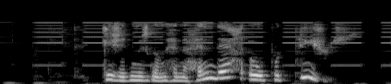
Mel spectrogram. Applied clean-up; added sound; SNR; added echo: classical method log-MMSE.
